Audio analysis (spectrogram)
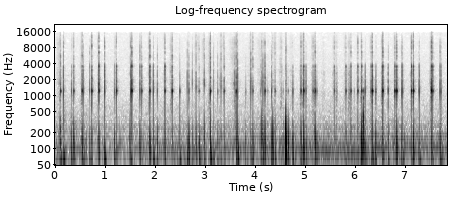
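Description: Fingertips and short nails tap and scratch the bottom and walls of two identical small, empty, hollow paper cups held sideways. A quick, irregular stream of many dry, papery taps has a faint hollow tone near 1.2 kHz and a soft low thump, with light scratchy rustle in between. Each tap dies away almost instantly.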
